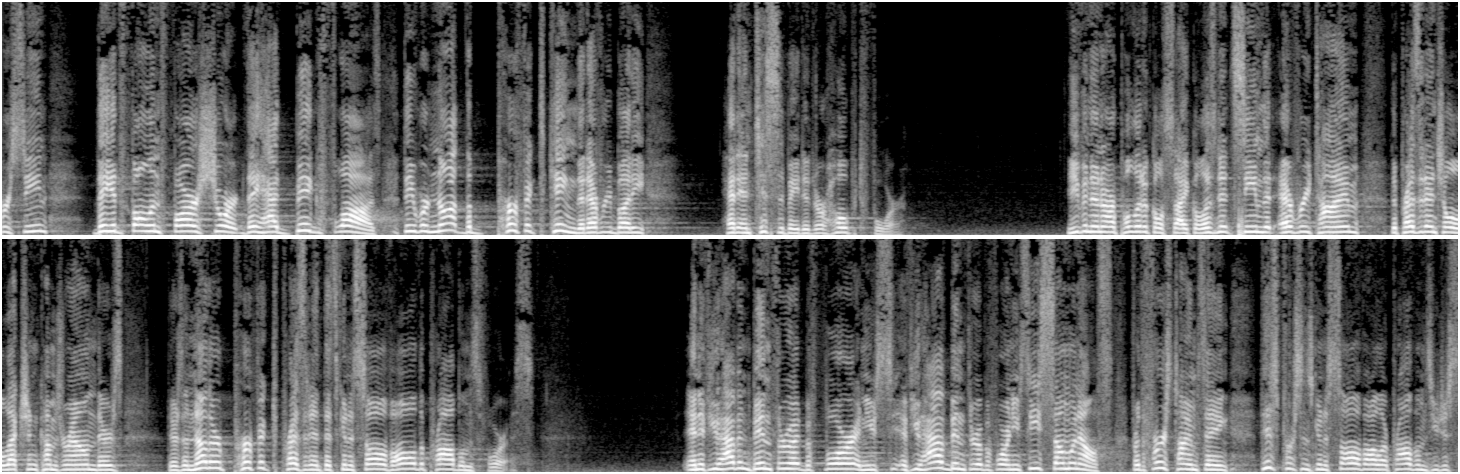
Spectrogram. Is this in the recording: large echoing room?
yes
